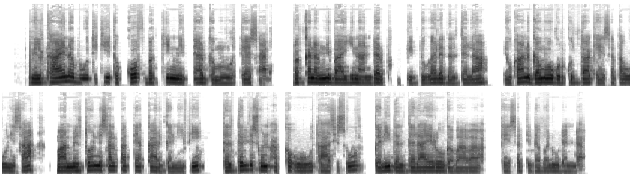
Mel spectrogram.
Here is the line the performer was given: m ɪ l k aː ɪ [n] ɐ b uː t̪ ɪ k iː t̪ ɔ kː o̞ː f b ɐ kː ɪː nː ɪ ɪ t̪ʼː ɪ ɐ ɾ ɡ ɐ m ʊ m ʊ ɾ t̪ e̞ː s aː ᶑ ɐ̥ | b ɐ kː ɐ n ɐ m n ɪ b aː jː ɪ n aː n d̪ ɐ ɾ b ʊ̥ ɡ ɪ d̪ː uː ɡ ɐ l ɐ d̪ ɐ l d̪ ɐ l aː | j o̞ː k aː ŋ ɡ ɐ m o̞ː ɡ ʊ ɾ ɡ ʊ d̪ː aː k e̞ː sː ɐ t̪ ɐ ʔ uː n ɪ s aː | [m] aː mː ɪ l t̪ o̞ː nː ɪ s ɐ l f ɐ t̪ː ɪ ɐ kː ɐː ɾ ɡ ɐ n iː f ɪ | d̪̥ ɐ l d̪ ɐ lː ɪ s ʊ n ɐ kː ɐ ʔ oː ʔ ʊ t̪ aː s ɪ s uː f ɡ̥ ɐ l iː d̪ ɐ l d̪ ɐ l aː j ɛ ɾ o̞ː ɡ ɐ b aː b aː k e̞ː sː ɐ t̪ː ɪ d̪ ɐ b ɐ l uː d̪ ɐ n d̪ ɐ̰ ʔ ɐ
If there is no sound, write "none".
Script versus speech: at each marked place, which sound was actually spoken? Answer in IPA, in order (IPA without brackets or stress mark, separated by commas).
n, m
